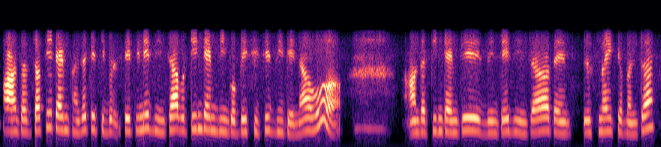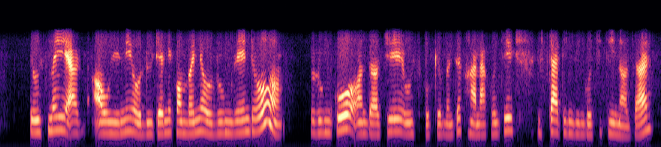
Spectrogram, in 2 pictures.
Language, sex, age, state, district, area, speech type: Nepali, female, 18-30, West Bengal, Kalimpong, rural, conversation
